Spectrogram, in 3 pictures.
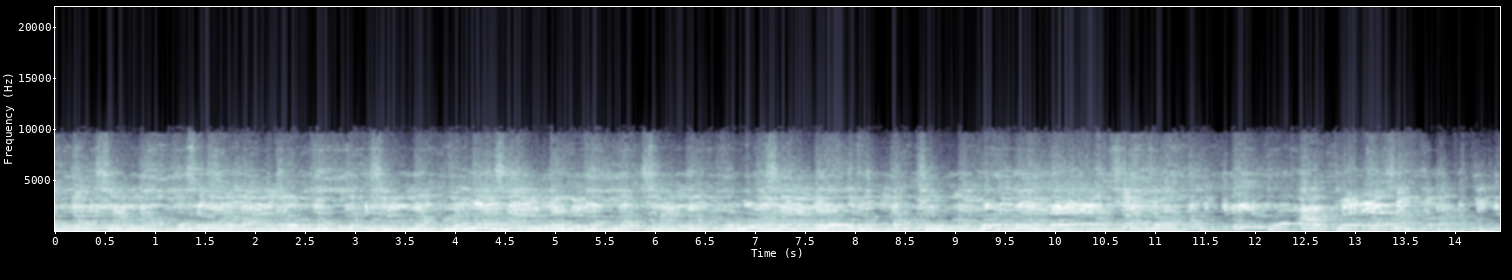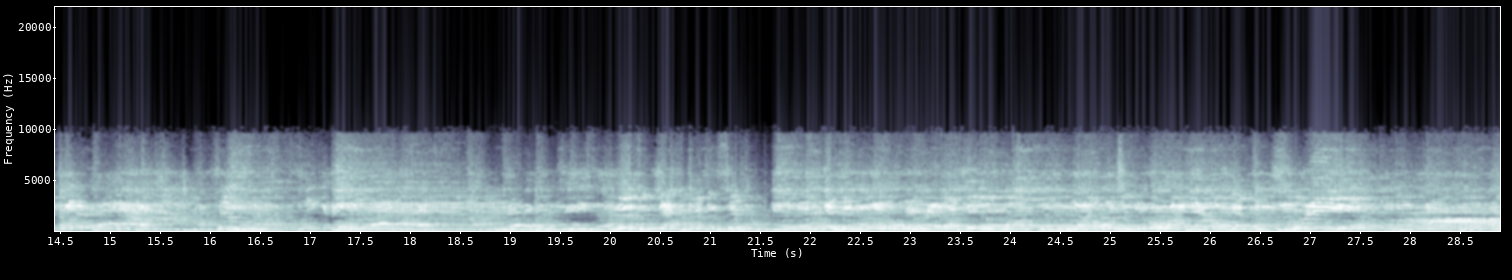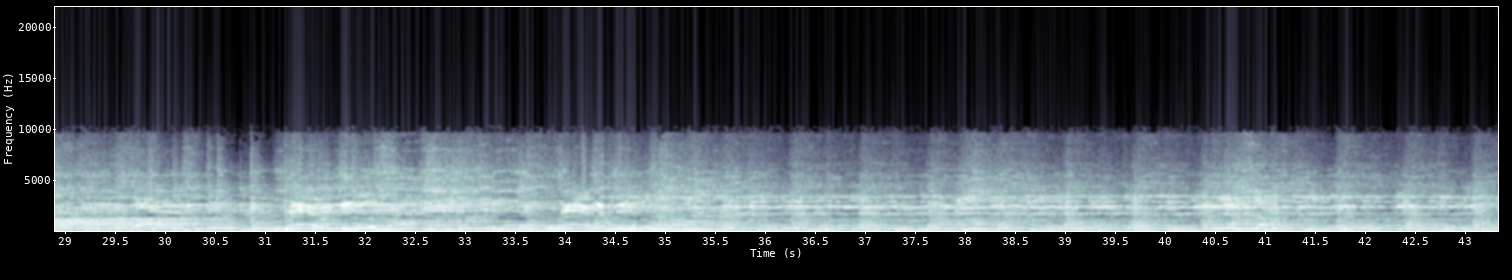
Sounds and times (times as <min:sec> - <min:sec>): Singing: 0:00.0 - 0:35.7
Rock and roll: 0:00.0 - 0:43.3.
